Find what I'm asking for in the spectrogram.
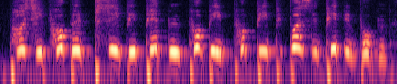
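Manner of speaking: high-pitched stumbling character voice; flustered garbled attempt. A narrator's reading. Kovac obeys the order to hurry, high and hopelessly tangled. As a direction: trip over the repeated p sounds.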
